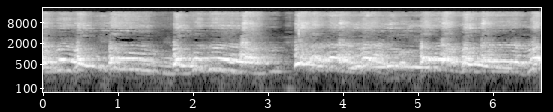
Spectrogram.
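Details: House-guarding Rottweilers recorded by a camera while watching the home. Strong, drawn-out howling barks, harmonic and wobbling in pitch, come in overlapping bursts with a brief dip near the middle before resuming at full force.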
